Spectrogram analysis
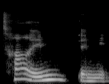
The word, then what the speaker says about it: time: mi palabra entonces normalmente palabras que ustedes vean así chiquiticas sí como las ven acá esta sigue siendo una palabra chiquitica no tiene más de dos sílabas Y ustedes ven que hay una y al final lo más probable es que SAE no se vaya a pronunciar de ninguna manera y miren los ejemplos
